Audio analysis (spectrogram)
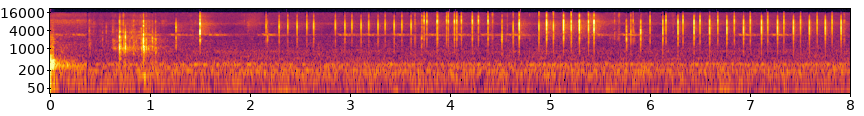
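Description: A small blue plastic feature phone with a rubbery beige keypad is held in one hand while fingertips and a thumb quickly press and tap its keys. A few louder, scattered clicks open the clip, then the taps speed up into a dense run of short, bright, dry clicks over a faint steady hiss.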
